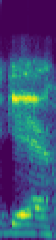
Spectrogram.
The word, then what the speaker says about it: guerra: e não h h tá diferente de guerra ó em guerra né o Gu ali o uinho não é pronunciado por isso que eu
